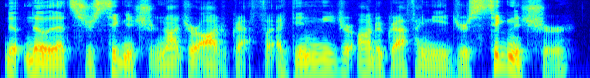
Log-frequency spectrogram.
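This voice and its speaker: Playing a corporate recruiting manager in a one-sided ASMR interview roleplay, a man speaks aloud in a lowish, darkish, animated voice. Polite and bureaucratic, he gets a little flustered and exasperated, halting and repeating himself as he patiently over-explains. The sound is close-miked and dry.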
